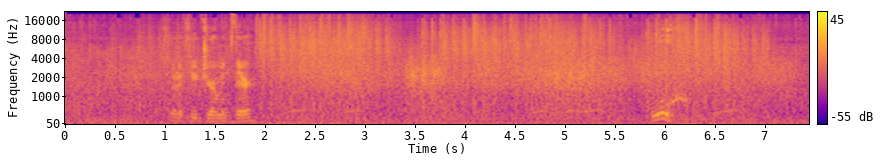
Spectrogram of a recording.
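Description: Units fire on a trench in the war game Graviteam Tactics: Mius-Front, a steady bed of distant gunfire and rumble, with someone talking over it and exclaiming once.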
